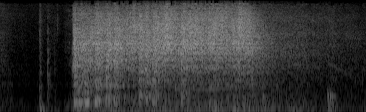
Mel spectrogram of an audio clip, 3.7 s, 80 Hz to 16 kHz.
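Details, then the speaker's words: 2020 Jeep Grand Cherokee 3.6 after another shop's engine rebuild (heads off), codes cleared: hesitant cranking stumbles, then catches and runs roughly before settling; back to hard, rough start, P0339 returns; damaged crankshaft reluctor. "so it's going back to a little bit hard start, rough start."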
